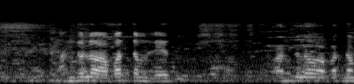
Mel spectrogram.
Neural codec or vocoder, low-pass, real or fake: none; 7.2 kHz; real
